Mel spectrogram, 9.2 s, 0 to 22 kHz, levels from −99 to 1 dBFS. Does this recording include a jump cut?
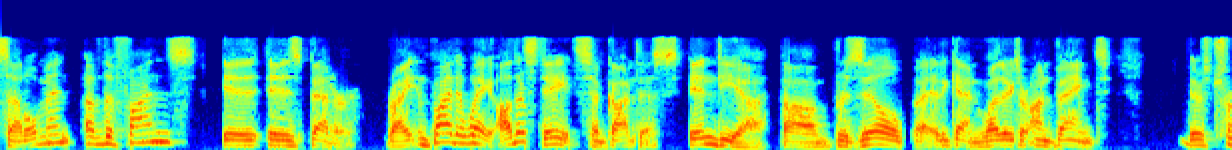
yes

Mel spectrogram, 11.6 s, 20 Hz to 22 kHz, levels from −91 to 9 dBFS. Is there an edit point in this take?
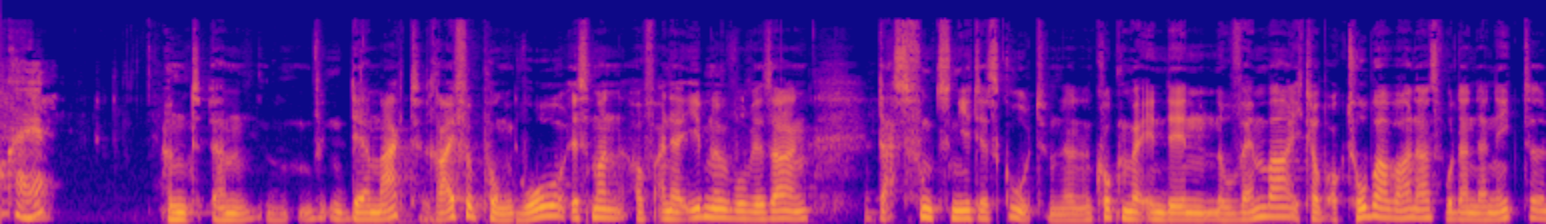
yes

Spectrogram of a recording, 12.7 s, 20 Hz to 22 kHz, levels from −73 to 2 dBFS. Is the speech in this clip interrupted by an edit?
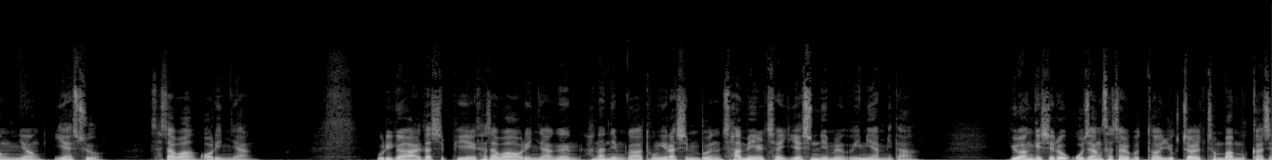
no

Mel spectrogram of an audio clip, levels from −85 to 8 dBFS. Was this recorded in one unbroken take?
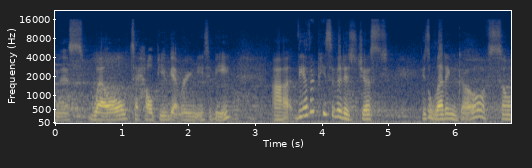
no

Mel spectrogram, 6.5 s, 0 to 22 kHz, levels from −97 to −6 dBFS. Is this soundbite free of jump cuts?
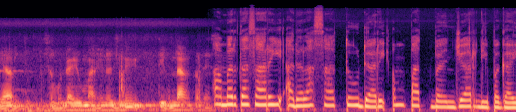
yes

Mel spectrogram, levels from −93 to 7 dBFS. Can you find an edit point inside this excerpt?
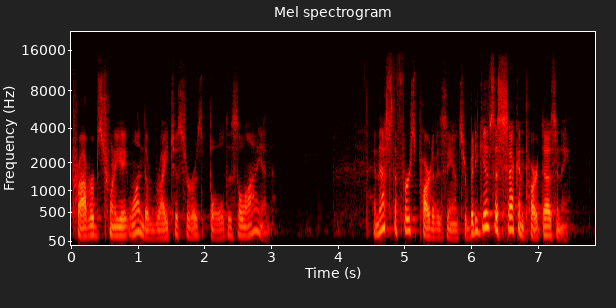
no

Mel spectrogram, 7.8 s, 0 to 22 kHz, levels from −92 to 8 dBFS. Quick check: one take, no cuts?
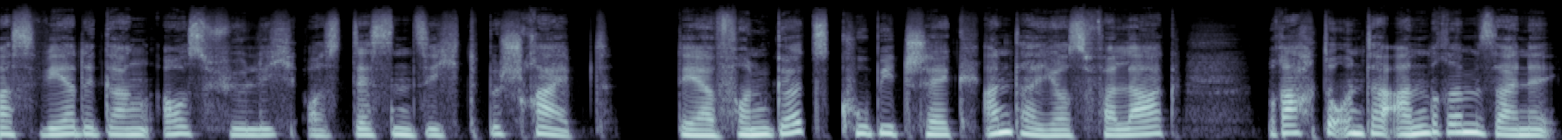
no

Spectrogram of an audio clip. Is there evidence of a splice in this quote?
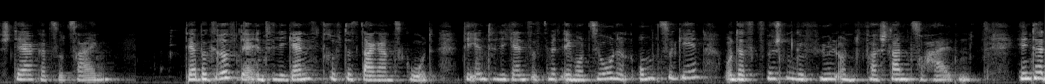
yes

